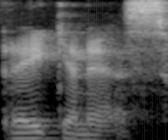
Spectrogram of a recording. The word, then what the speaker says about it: Reykjanes: It's pronounced Reykjanes for anyone who is interested.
